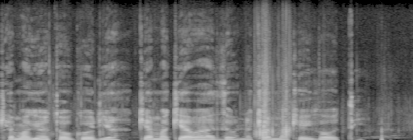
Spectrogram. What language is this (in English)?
Kikuyu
